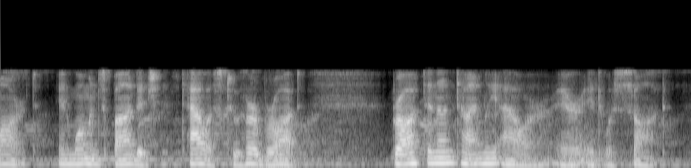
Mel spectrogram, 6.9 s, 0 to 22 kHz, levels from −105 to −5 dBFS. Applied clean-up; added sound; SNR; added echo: neural separator model SepFormer DNS4.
